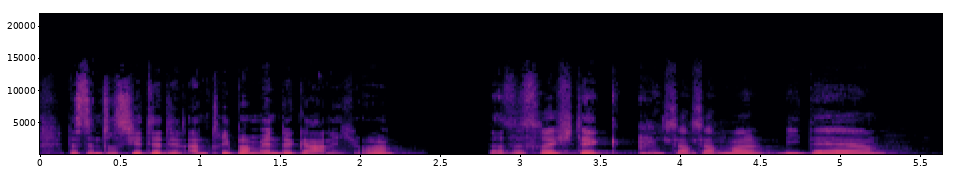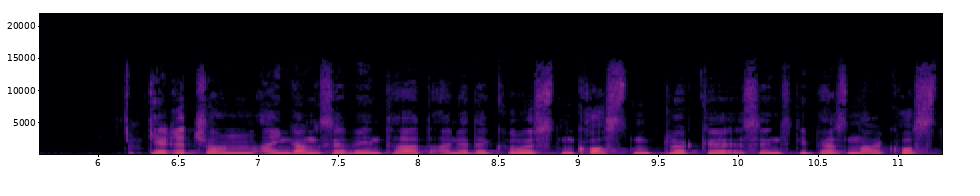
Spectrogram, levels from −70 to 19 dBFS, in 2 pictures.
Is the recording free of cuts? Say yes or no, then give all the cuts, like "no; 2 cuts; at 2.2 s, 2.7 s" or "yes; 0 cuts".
no; 2 cuts; at 2.5 s, 4.1 s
